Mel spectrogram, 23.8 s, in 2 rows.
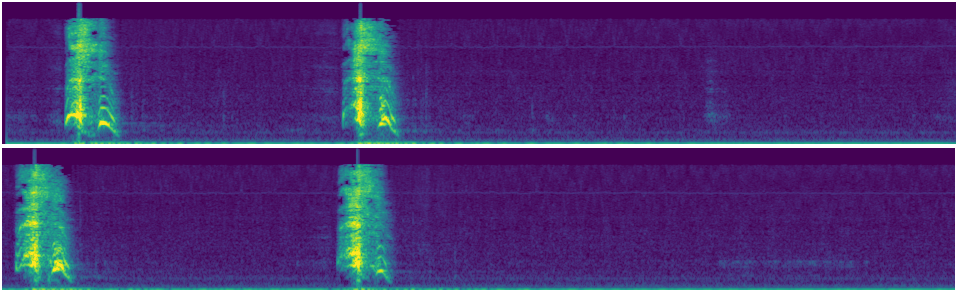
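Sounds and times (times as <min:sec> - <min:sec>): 
man sneezing big sneezes: 0:00.8 - 0:01.5, 0:04.3 - 0:05.0, 0:12.1 - 0:12.9, 0:16.1 - 0:16.8.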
